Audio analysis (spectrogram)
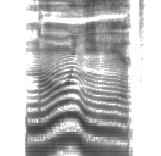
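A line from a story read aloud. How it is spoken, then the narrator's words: Drawn out. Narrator (Russian): протянул Магнус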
